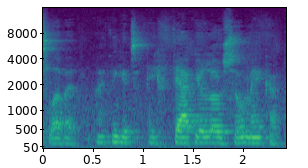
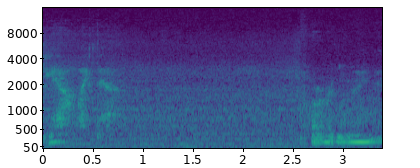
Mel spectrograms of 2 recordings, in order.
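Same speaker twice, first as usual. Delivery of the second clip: whispering; 17 dB quieter than usual. Real, not acted. Muttering to herself while drawing brows.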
